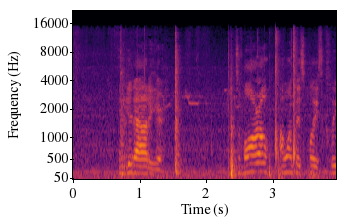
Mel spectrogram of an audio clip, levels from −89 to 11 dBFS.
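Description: Periodic USB or driver dropouts run from 0.07 s to 3.87 s. A tiny gap of silence, far shorter than a millisecond, cuts the audio every 0.1 s, about forty times in all. Each gap is heard as a regular tick. Something is stalling the USB bus or audio driver on a fixed cycle.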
